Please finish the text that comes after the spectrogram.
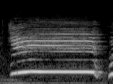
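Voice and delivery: slow, very high, loud whoop "Gee-hoo!"; big shout. Pretend. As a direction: stretch it into a huge joyful yell. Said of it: "one word, two syllables".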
